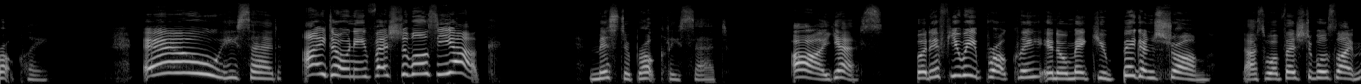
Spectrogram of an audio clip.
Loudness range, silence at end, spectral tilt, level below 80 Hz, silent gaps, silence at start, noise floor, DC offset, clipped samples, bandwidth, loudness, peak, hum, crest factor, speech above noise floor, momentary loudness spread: 5 LU; 0 s; -1.5 dB/octave; -82 dBFS; none; 0 s; under -90 dBFS; under 0.1%; under 0.1%; 19 kHz; -25 LUFS; -12 dBFS; none; 14 dB; over 64 dB; 16 LU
